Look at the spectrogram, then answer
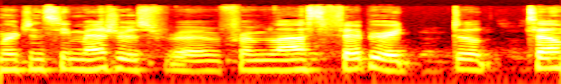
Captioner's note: speaking French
